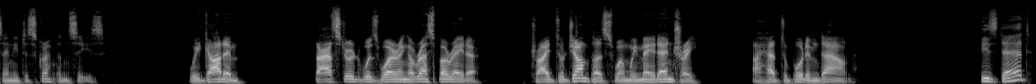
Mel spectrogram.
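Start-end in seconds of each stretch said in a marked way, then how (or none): 1.9-8.6 louder, borrowed guard's voice; imitating Lopez. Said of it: "imitating the man's accent and tonal inflection". 9.8-10.3 relieved radio voice. Acted.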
